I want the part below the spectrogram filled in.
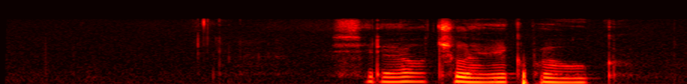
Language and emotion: Russian, sad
